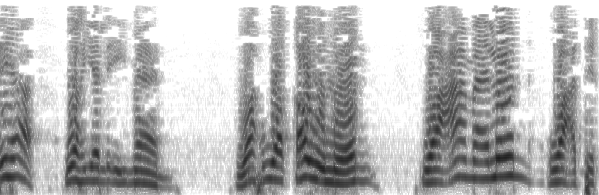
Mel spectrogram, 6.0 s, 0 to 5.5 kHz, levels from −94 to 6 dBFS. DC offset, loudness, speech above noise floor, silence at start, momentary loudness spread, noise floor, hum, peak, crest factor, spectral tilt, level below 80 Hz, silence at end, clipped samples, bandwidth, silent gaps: under 0.1%; -15 LUFS; 52 dB; 0 s; 11 LU; -67 dBFS; none; -2 dBFS; 14 dB; -9.5 dB/octave; -42 dBFS; 0.05 s; under 0.1%; 5.2 kHz; none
